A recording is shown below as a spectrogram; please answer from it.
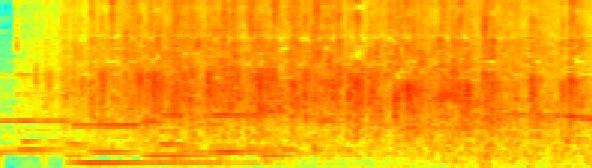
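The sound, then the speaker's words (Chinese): Audience applause at a live crosstalk comedy performance: dense, steady clapping that swells within the first half-second and stays loud for the whole clip, with a few sustained tones fading out beneath it in the first two seconds. “感谢大家热烈的掌声啊！”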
